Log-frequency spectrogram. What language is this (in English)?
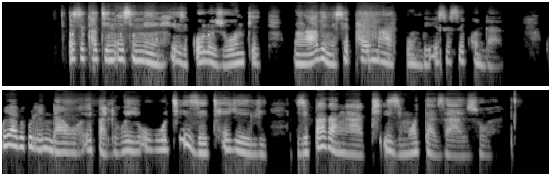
North Ndebele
